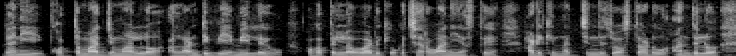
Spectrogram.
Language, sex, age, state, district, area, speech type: Telugu, male, 18-30, Andhra Pradesh, Eluru, rural, spontaneous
